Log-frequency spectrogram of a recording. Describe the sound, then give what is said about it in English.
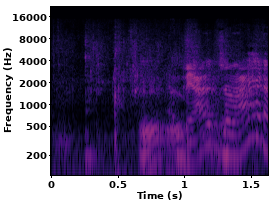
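Liquor splashes steadily into a cup for a couple of seconds, a bright gurgling pour with voices murmuring underneath, poured from a fifth bottle that is about half full. “I'm pouring a cup.”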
